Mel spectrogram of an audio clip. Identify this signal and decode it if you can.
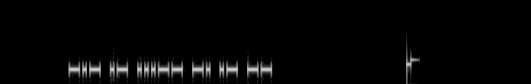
Morse code, heard as a keyed tone, about 34 wpm, 700 Hz. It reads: KA3NAM
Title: K1USN SST QSO Practice - 35wpm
